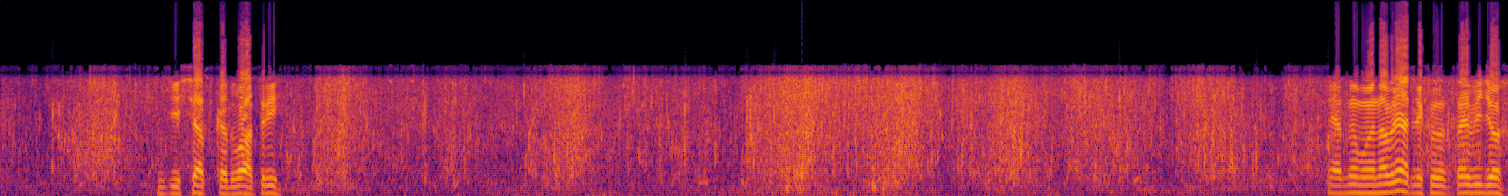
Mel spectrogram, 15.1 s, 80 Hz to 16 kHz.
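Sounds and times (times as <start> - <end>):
water sloshing and splashing: 0.0 - 15.0.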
